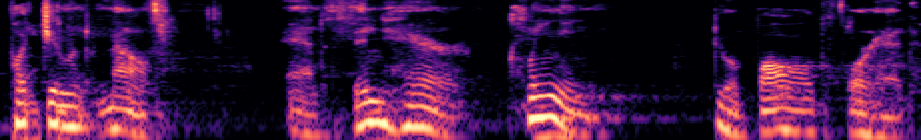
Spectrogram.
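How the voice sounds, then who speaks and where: A man reading a novel aloud in a dramatic, deliberate, measured style with pauses. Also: lowish voice, creaky, warm tone. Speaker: audiobook reader. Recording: noisy recording with background ambience. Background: background ambience sounds.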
